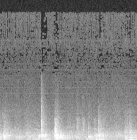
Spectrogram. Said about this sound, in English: would you be so kind as to close the door? That way I won't disturb anybody in the reading room.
